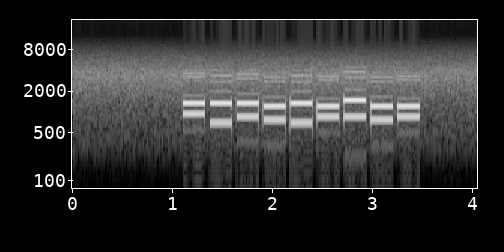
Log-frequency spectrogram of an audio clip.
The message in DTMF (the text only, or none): 028427947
